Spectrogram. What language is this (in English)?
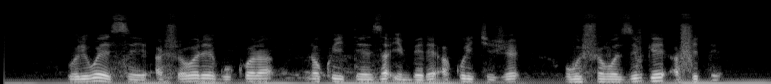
Kinyarwanda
